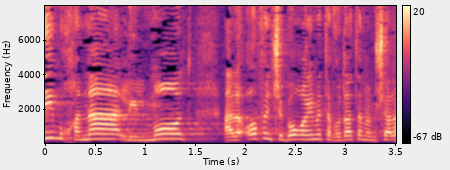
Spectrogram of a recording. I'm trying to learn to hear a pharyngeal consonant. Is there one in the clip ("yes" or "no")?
no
